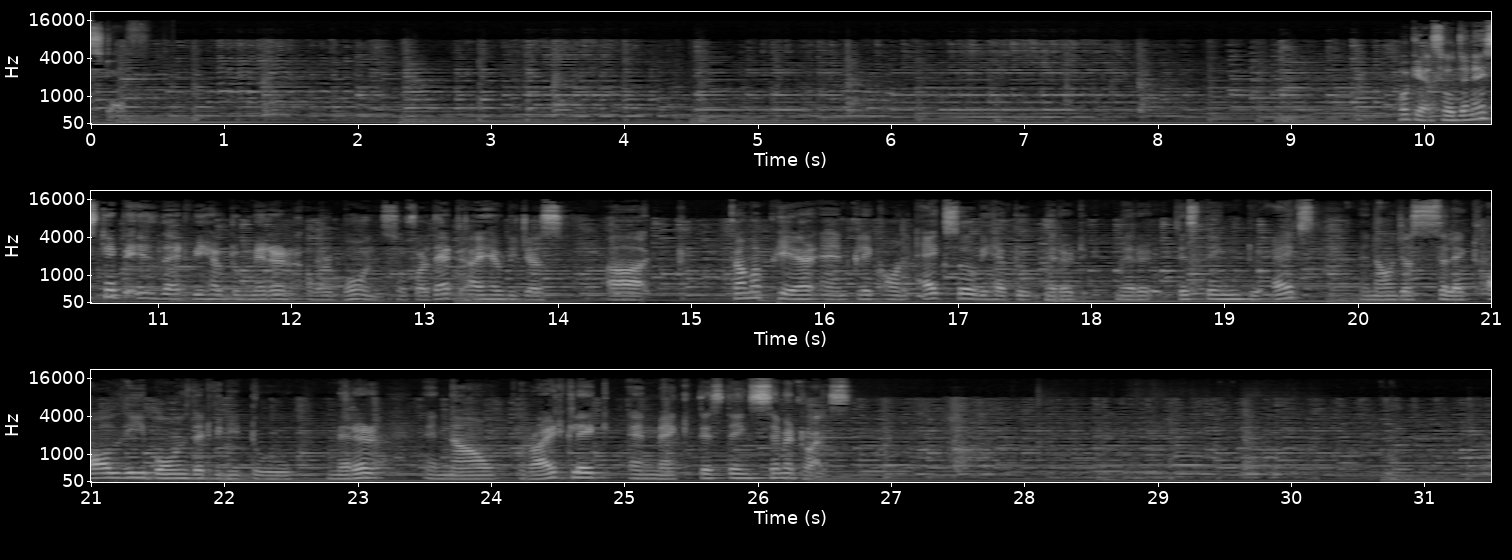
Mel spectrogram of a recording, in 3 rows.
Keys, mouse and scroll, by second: 0.0-4.7 typing, 0.3 click, 0.6 click, 1.2 click, 1.6 right click, 2.0 click, 2.6 right click, 2.9 click, 3.3 right click, 3.7 click, 4.1 right click, 4.6 click, 5.3 right click, 5.8 click, 6.0 r, 6.4 right click, 6.6 click, 6.8 r, 7.2 right click, 7.5 click, 7.7 r, 8.0 right click, 8.4 shift+middle click, 10.9 Tab, 16.6 click, 18.7 shift+middle click, 19.9-24.0 shift+drag, 25.2 right click, 26.2 click, 28.2 ctrl+z, 28.9 shift+middle click, 29.5 click, 31.1 click.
